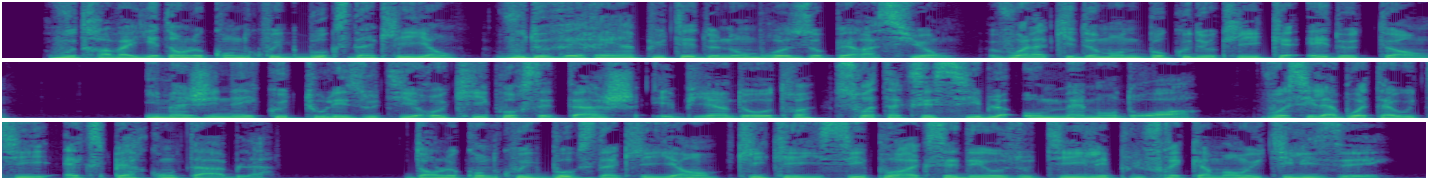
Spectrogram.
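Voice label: French, male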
